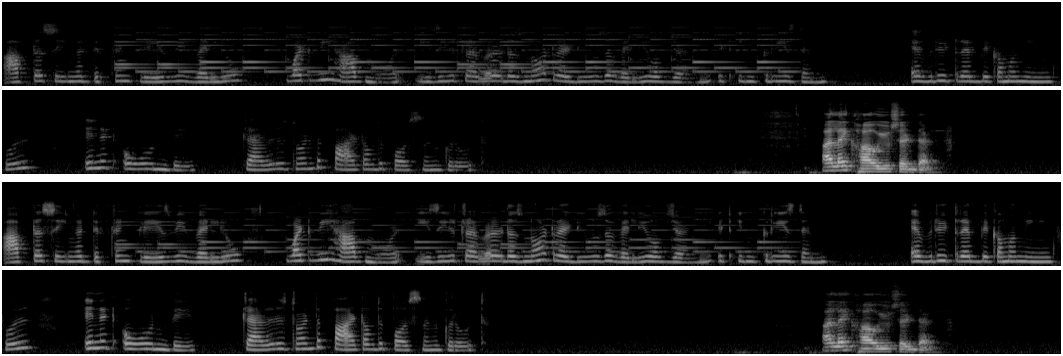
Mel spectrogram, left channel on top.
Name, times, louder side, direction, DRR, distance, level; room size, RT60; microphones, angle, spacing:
voice 1, 0.0-2.4 2.8-8.2 9.1-10.9 11.4-12.5 13.0-15.3, right 5 dB, 50° right, 0.3 m, -36 dB
Ringtone, 1.1-8.0, left 3 dB, 90° left, 1.6 m, -49 dB
voice 2, 18.8-20.1, left 3 dB, 60° left, 0.5 m, -27 dB
5.1 x 3.3 x 2.5 m
head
